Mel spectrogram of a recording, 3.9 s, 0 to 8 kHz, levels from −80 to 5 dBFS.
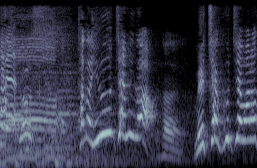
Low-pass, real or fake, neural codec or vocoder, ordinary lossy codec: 7.2 kHz; real; none; none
